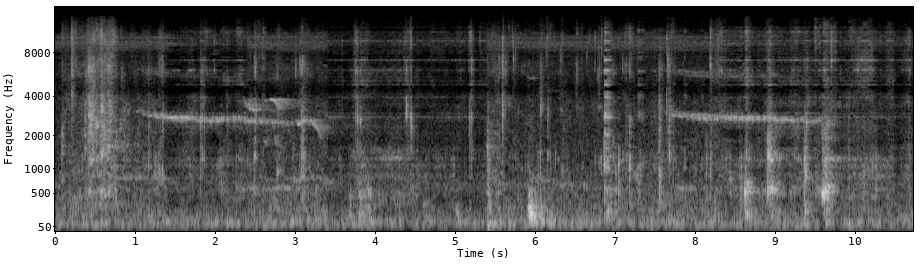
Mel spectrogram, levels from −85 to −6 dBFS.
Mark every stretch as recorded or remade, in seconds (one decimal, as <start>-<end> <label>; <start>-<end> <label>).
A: 0.0-1.4 recorded; 1.4-2.4 remade; 2.4-3.4 recorded; 3.4-5.4 remade; 5.4-8.3 recorded; 8.3-10.7 remade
